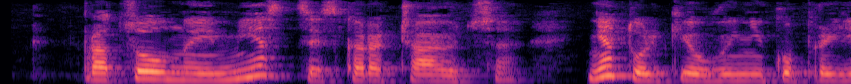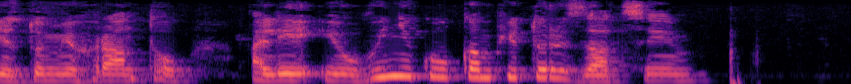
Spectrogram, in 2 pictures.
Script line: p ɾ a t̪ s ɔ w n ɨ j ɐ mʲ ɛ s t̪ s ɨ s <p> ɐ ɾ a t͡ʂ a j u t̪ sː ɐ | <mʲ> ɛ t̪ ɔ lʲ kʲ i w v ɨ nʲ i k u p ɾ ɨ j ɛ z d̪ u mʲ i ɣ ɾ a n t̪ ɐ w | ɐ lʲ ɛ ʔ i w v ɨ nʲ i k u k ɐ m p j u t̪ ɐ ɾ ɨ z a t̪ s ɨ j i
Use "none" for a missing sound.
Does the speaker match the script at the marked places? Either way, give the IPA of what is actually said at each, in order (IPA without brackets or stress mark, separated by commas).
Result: k, nʲ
